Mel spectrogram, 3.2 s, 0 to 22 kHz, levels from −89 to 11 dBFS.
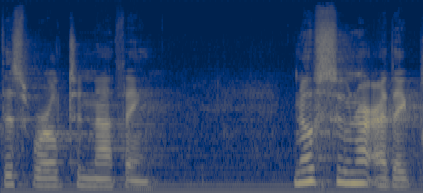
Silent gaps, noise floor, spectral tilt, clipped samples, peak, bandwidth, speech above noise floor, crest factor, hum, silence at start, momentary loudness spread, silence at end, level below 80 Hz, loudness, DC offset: none; -54 dBFS; -2.5 dB/octave; under 0.1%; -12 dBFS; over 20 kHz; 24 dB; 22 dB; 60 Hz at -55 dBFS; 0 s; 9 LU; 0 s; -58 dBFS; -29 LUFS; under 0.1%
